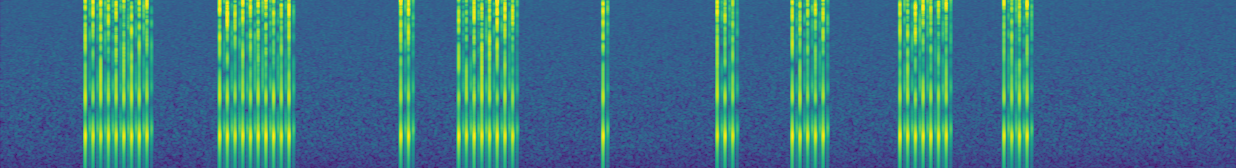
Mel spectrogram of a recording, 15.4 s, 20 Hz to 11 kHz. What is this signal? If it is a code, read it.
Pulse dialling, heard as clicks on a phone line, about 10 pulses a second. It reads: 9 0 2 8 1 3 5 7 4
